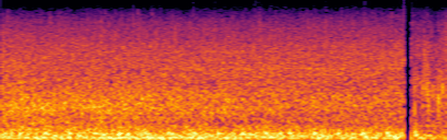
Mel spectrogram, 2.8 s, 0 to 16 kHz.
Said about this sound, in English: We'll check back when the rain stops. Should only be a 10-minute squall.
